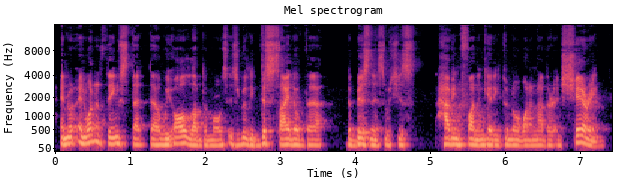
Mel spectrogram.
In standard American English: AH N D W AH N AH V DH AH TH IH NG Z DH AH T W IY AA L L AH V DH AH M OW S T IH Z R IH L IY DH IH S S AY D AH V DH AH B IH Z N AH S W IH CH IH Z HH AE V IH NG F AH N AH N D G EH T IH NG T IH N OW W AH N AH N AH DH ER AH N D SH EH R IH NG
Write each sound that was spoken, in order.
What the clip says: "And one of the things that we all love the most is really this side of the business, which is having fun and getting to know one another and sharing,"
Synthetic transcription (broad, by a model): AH N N W AH N AH V DH AH TH IH NG Z DH AH T W IY AA L L AH V DH AH M OW S T IH Z R IH L IY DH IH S S AY D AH V DH AH B IH Z N AH S W IH CH IH Z HH AE V IH NG F AH N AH N G EH T IH NG T IH N OW W AH N AH N AH DH ER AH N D SH EH R IH NG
